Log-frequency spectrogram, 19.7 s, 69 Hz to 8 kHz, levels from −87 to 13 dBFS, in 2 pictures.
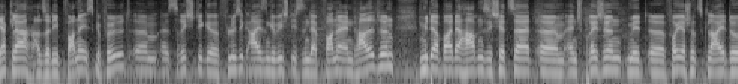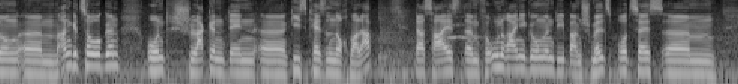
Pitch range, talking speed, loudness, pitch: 130-155 Hz, 130 wpm, -19 LUFS, 140 Hz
